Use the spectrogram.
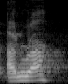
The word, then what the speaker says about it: UNRWA: Head of safety and security for the UNRWA which is the ENRA I believe is how it's said.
